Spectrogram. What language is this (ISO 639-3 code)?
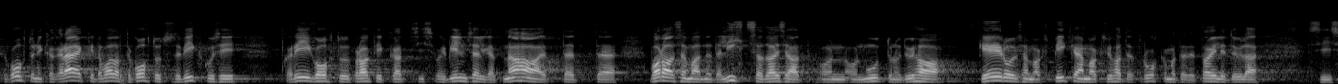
est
